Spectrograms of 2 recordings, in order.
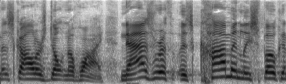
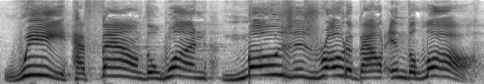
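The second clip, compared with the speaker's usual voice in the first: higher, slow, emphatic proclamation; excited announcement; 4 semitones higher, much slower than usual. Acted. Philip tells his friend the big news, excited. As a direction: declare amazing news, stretching each key word. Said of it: "he's so excited about this".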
